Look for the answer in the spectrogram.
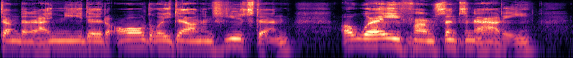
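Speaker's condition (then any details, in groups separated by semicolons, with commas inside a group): Profound deafness; congenital profound deafness, cochlear implants, attended Ohio Valley Voices school in southwest Ohio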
